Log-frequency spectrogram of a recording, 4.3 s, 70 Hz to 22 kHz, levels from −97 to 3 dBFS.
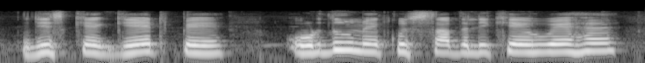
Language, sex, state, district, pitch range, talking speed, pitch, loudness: Hindi, male, Jharkhand, Ranchi, 185-205 Hz, 140 wpm, 190 Hz, -14 LUFS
